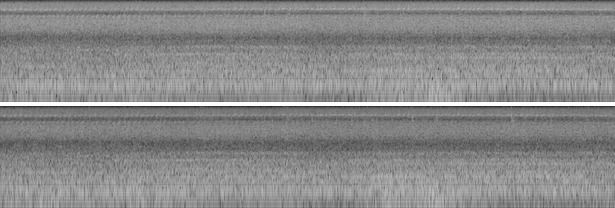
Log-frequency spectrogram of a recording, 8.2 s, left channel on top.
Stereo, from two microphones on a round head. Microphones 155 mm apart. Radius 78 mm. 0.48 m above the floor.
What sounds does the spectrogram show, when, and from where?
0.0 s a drone: 40° left (ahead or behind)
